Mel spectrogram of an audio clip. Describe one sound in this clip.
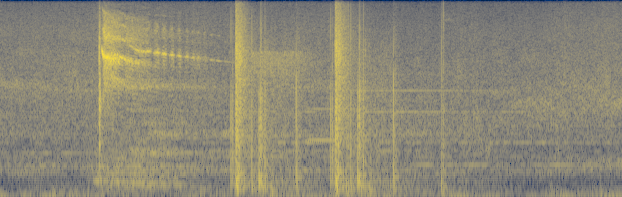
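Fireworks pop and crackle overhead.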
